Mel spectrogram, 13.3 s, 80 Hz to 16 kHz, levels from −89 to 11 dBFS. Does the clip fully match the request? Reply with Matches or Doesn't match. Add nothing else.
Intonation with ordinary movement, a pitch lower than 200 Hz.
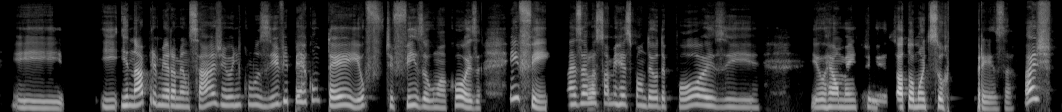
Doesn't match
